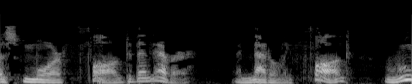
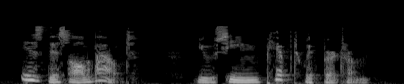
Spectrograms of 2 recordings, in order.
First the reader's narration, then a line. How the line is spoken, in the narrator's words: I said gently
